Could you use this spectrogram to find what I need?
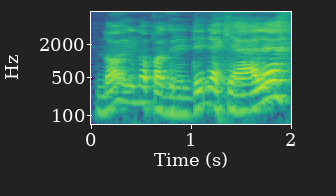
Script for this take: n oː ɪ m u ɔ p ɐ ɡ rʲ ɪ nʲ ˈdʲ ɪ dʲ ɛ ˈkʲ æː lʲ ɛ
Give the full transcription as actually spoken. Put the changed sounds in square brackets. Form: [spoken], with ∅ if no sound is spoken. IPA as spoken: n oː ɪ [n] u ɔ p ɐ ɡ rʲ ɪ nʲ ˈdʲ ɪ [nʲ] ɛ ˈkʲ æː lʲ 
